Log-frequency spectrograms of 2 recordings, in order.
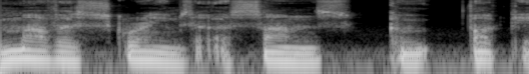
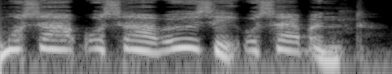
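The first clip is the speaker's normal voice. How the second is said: imitating screaming mum; 14 semitones higher than usual. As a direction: replay mum's panicked screech in quick bursts. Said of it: "she's come screaming out the room".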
